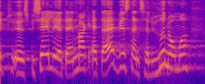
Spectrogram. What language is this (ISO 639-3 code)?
dan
